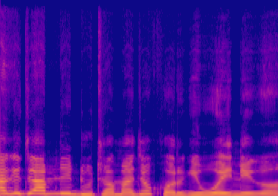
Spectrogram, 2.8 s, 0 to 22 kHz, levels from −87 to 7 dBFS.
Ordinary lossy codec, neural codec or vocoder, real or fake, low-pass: none; codec, 44.1 kHz, 7.8 kbps, Pupu-Codec; fake; none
